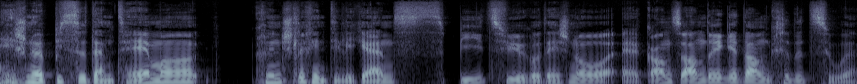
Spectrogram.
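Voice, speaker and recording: On a very clean recording with a silent background and a dry, close sound with no echo, a man talks at a fairly quick pace in a medium pitch. He has a plain, everyday voice with lively intonation. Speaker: podcast co-host. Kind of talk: casual chat.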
